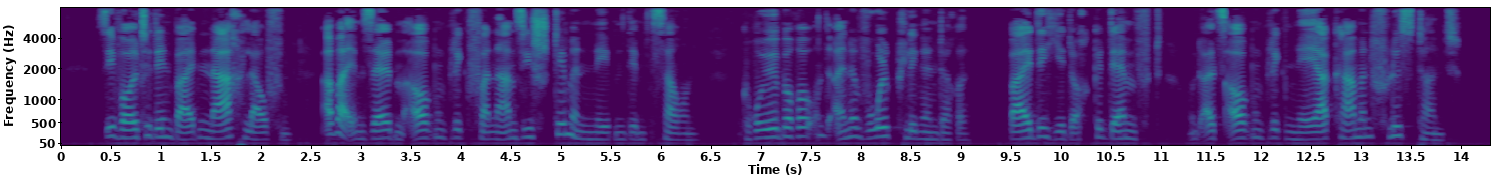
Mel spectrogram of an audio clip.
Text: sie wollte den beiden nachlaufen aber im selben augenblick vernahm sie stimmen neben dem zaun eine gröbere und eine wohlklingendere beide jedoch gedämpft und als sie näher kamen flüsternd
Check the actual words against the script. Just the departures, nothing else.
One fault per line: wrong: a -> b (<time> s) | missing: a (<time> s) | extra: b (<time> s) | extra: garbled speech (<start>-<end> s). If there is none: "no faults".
missing: eine (6.4 s)
wrong: sie -> augenblick (11.6 s)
